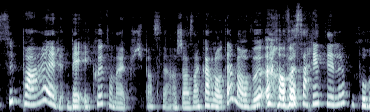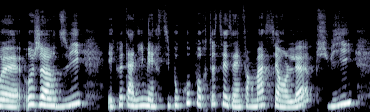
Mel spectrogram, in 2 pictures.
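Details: Adult woman speaking French; normal speech.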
